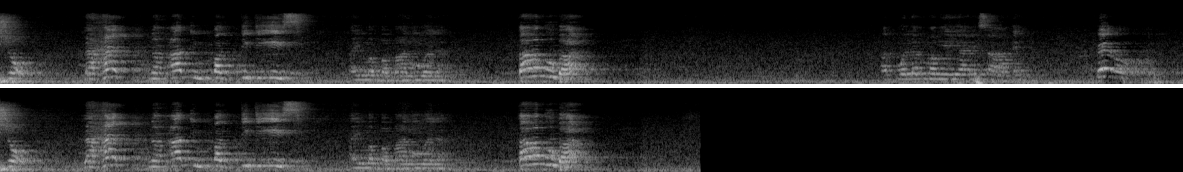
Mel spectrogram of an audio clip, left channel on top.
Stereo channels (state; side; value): drops out; right; at 7.0 s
